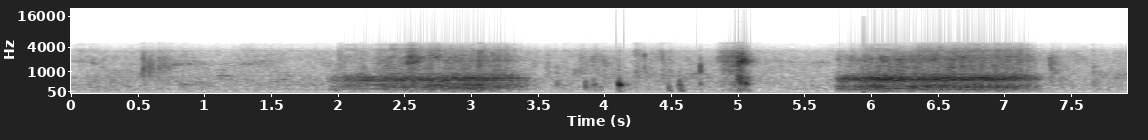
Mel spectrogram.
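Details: A coworker asleep at work, snoring: two long, loud, rattling snores on the in-breath, separated by quieter breathing with a few clicks and snorts.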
